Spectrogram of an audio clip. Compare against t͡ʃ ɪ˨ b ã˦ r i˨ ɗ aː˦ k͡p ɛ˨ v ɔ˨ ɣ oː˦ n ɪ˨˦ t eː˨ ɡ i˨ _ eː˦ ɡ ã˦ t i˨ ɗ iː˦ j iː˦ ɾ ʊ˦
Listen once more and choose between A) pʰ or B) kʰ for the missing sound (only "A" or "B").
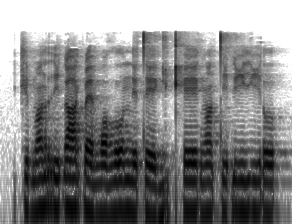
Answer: B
